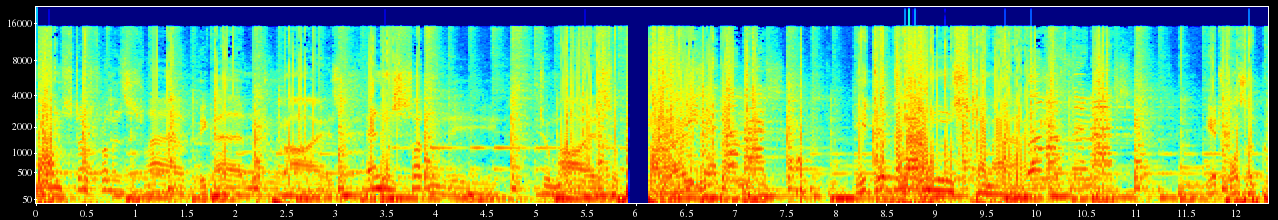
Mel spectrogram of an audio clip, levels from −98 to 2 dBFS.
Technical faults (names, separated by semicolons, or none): integer overflow; playback stall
